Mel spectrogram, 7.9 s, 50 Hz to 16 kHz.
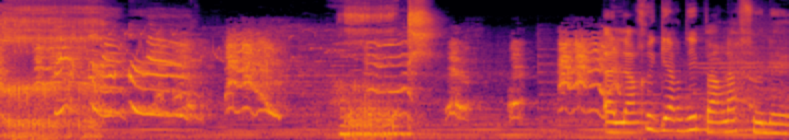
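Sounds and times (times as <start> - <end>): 
fox yelping: 0.0 - 6.2
speech: 3.4 - 3.8, 6.2 - 7.8.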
